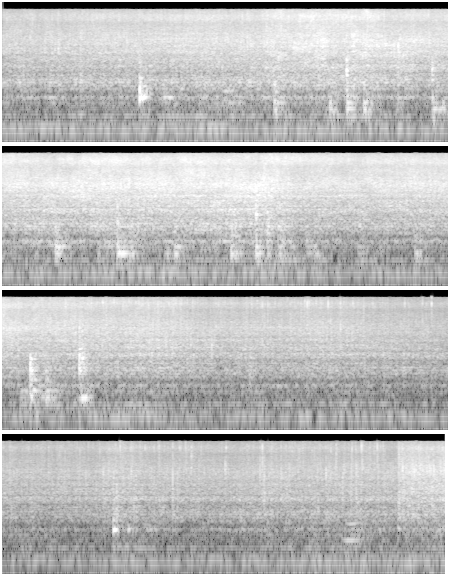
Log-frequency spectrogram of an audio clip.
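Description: Chopped vegetables and chicken with chili sauce sizzling in a kadai, stirred with a wooden spatula that now and then scrapes and taps the pan.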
